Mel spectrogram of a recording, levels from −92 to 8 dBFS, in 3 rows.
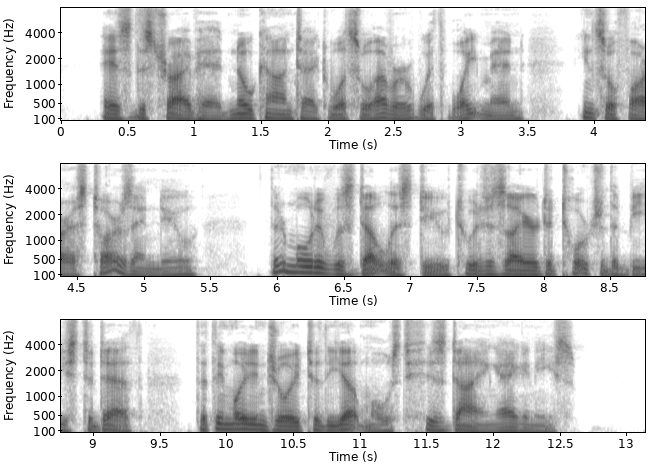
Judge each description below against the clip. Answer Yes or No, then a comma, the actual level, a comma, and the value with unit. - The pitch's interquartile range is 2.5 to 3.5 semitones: No, average, 4.2 semitones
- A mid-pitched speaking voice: No, low, 100 Hz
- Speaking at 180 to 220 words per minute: Yes, average, 185 wpm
